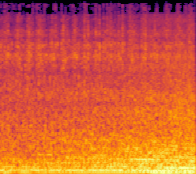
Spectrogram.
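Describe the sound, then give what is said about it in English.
A Spitfire fighter plane takes off with a loud, continuous propeller-engine roar. The dense drone holds steady and grows slightly louder throughout. “The first of the Spitfire fighter planes was taking off.”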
